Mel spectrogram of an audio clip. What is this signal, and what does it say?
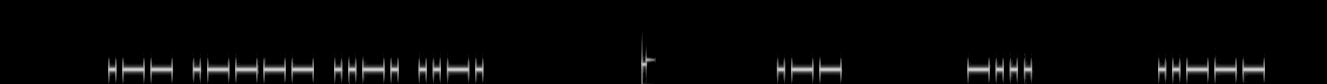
Morse code, heard as a keyed tone, about 17 wpm, spaced as for 10 wpm, 700 Hz. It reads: W1FF WB2
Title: USA Call Signs - 6x Character Spacing - 17wpm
